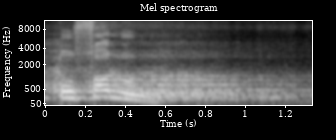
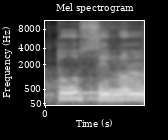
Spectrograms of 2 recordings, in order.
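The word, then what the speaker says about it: تُوصِلُ: Nah, lihat tadi ana bacanya tadi nak baca tusolul. Nah, enggak tepat itu. Emergensinya enggak cak itu, tapi tusilul ma'a.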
